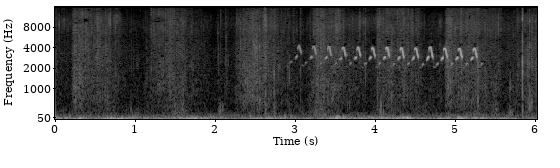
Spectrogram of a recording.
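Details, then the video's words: Background song of a woodlark at Krasny Bor, Belarus, 18 March 2015, where released bison roam: after a quiet start, one rapid run of roughly thirteen liquid, falling whistled notes over soft outdoor noise. "Woodlark's song at background."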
